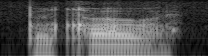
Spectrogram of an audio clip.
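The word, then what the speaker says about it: pájaro: purpose just as well the Spanish word for bird is pronounced pararo can you think of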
